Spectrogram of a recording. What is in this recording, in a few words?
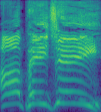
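threat rpg, battlechatter, British; localized english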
